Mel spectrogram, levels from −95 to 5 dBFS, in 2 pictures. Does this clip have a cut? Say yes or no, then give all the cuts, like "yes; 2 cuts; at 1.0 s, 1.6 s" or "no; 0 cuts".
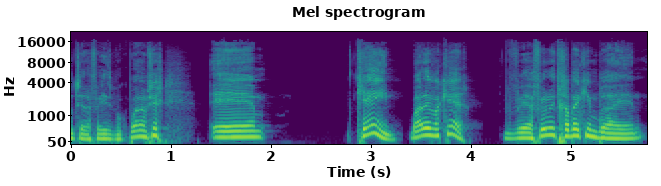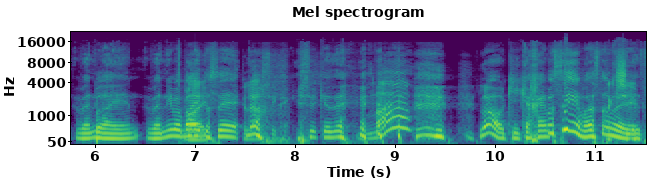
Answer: yes; 5 cuts; at 3.3 s, 4.1 s, 6.0 s, 7.5 s, 10.5 s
